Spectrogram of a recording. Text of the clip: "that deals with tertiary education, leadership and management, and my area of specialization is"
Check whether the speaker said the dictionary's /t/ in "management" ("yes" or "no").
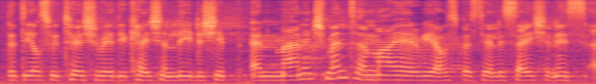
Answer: yes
